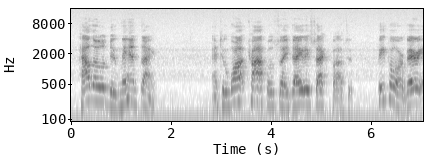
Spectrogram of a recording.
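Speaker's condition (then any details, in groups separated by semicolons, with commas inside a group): Parkinson's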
